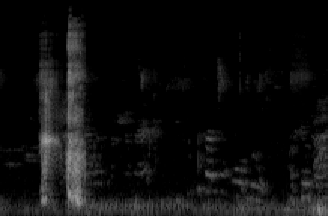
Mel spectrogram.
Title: cute baby funny sneezing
